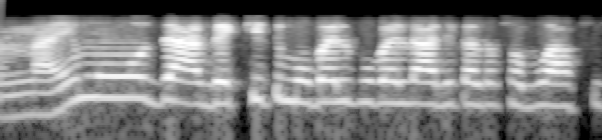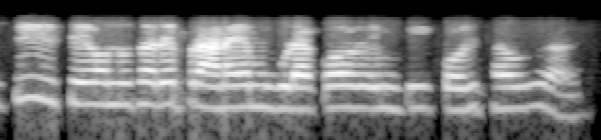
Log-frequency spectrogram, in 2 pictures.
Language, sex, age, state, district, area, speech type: Odia, female, 45-60, Odisha, Sundergarh, rural, conversation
